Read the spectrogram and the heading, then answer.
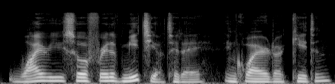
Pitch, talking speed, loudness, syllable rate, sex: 140 Hz, 195 wpm, -16 LUFS, 6.0 syllables/s, male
